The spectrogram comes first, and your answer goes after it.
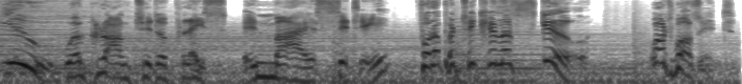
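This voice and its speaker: A man's voice: fairly high pitch, huge pitch swings, slow, full character voice. A man voicing a cruel, self-important lord who rules a city, pompous and theatrical in a fantasy game cutscene. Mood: haughty. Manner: pompous, theatrical, childishly raging. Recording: loud background music over the voice.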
